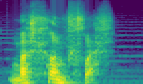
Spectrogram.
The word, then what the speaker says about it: Machynlleth: Machynlleth.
